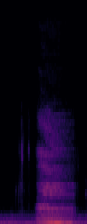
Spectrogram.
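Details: Person who has the hiccups gives one brief voiced catch of breath with a falling tone over low room hum; gasping.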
